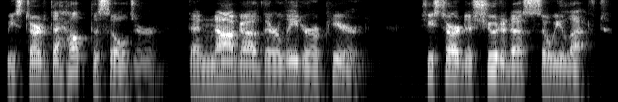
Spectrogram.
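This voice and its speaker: A man playing a calm, grave alien creature in a radio play, with a formal, measured way of speaking. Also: mid-range voice. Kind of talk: fan radio play acting.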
